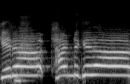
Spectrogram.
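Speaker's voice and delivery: very high, very loud, shrill bellowing shout. A parent reenacts waking the children for school, retelling a bellowing shout. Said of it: "I was shouting out".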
